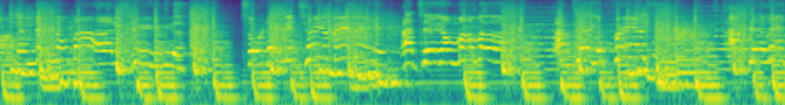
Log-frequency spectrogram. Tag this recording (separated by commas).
Music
